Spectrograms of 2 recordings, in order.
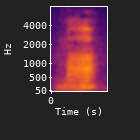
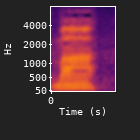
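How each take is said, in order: First: The pitch rises from middle to high. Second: The pitch stays high and level. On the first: It means hemp. "삼배 할 때 그 마자죠. 이성 마" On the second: It means mother. "엄마 할 때 마마 할 때 마 일성"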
